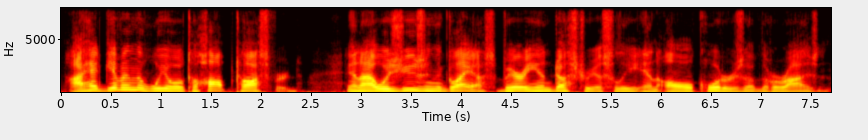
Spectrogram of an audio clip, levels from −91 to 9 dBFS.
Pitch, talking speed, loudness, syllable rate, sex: 155 Hz, 170 wpm, -19 LUFS, 4.5 syllables/s, male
